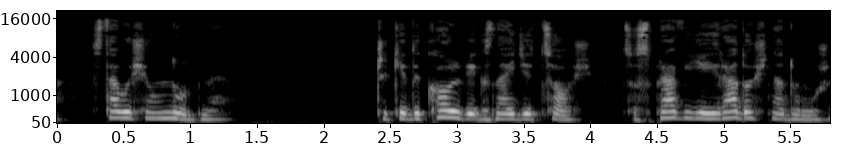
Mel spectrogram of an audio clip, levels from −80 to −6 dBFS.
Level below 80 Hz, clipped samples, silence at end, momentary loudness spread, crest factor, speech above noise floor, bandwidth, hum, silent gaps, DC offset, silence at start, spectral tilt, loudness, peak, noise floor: -82 dBFS; under 0.1%; 0 s; 11 LU; 18 dB; 46 dB; 16 kHz; none; none; under 0.1%; 0.25 s; -4 dB/octave; -36 LUFS; -20 dBFS; -82 dBFS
